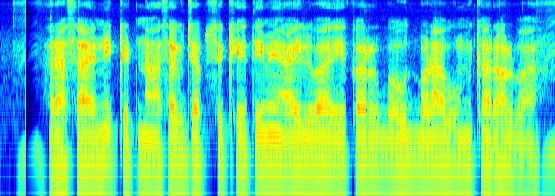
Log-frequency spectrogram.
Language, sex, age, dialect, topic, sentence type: Bhojpuri, male, 25-30, Western, agriculture, statement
